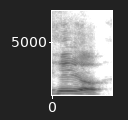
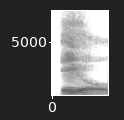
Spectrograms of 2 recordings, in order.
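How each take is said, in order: First: The word begins with an h sound. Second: The word sounds like the letter L. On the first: "she don't say hell" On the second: "She says L, like the letter L"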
